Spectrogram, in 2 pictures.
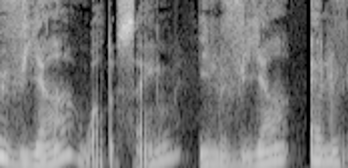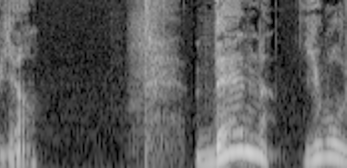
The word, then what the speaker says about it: vient: Okay, and phonetically it's it's the same form. So you get je viens, okay, tu viens, il vient, elle vient.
